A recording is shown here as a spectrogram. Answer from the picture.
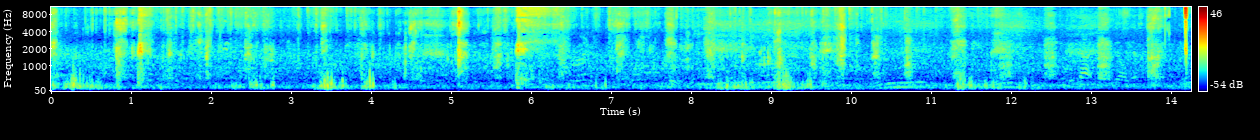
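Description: A pit bull-type dog making short, irregular sounds while nosing and digging at a hole in the lawn.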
